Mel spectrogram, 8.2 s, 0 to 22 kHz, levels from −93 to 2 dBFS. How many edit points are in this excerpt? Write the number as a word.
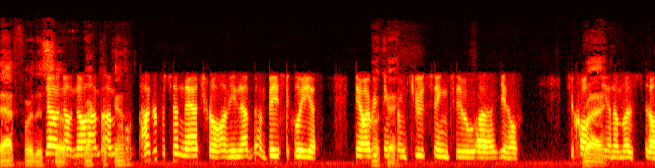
zero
